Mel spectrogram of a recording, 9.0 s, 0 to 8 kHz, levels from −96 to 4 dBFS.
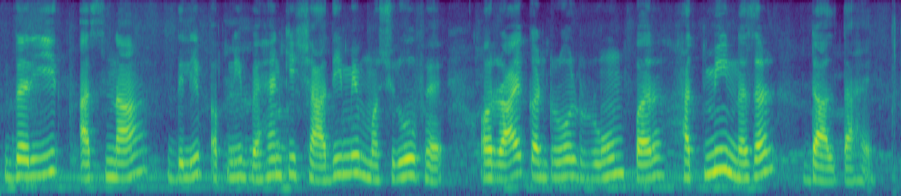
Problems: constant background noise, background conversations at intervals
